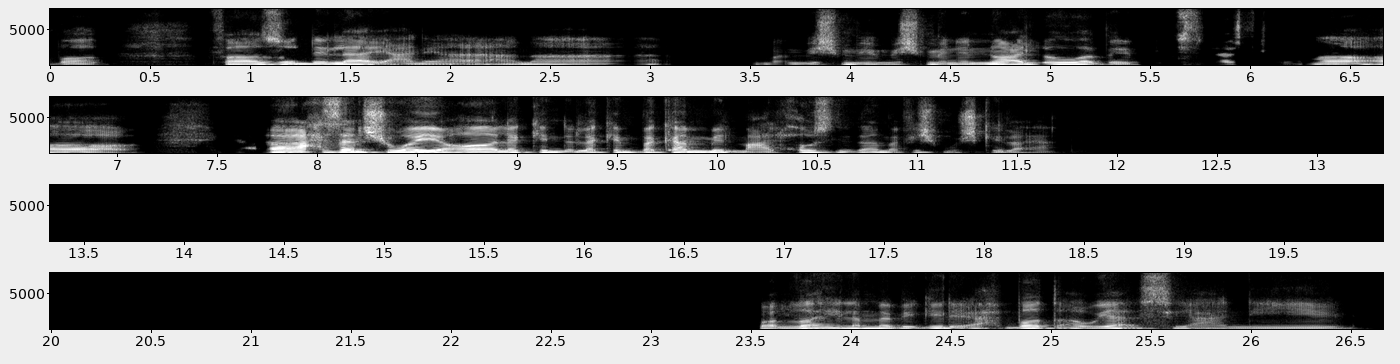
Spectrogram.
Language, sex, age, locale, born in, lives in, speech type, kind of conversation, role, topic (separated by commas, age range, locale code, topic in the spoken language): Arabic, male, 25-29, ar-EG, Egypt, Egypt, conversation, podcast, guest, إزاي بتتعامل مع الفشل؟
